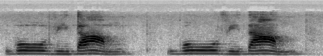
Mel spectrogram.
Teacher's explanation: प आलेला आहे, म्हणून प वर्गातलं सर्वात शेवटचं अनुनासिक प फ ब भ म आपण अनुस्वाराच्या ऐवजी उच्चार करणार आहोत. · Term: अनुस्वाराचा उच्चार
